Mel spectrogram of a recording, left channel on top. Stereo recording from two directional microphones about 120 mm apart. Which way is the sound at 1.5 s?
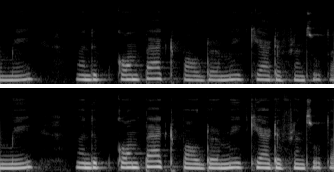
35° right (ahead or behind).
